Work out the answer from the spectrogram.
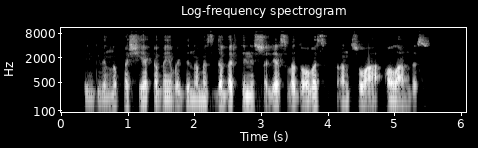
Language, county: Lithuanian, Klaipėda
